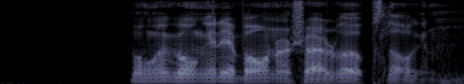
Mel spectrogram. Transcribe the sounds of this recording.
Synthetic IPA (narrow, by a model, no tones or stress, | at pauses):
mɔŋːaɡɔŋːəɾɛbɑːɳənɧɛlvaɵpːslɑ̰ːɡən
